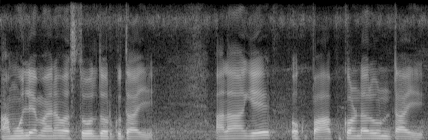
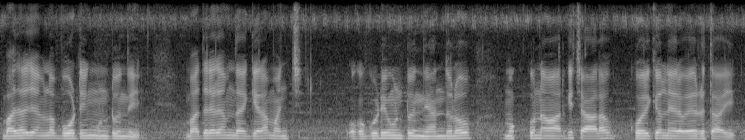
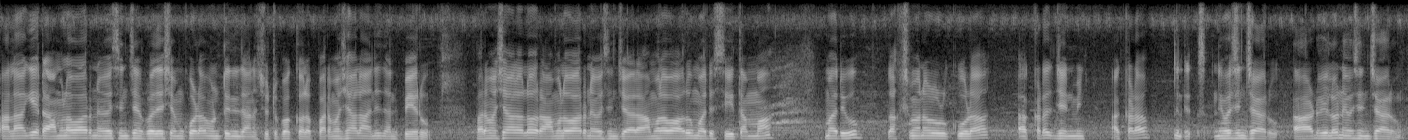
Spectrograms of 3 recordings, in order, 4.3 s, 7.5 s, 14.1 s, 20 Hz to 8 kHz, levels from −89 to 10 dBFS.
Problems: constant background noise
